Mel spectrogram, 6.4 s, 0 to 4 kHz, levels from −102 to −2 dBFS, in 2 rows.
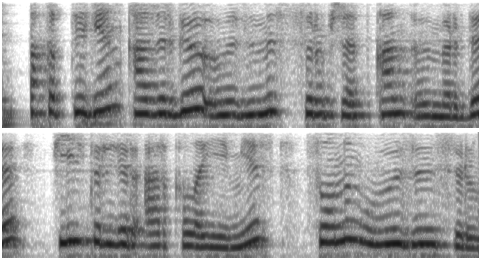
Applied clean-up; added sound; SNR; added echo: neural mask model RNNoise.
